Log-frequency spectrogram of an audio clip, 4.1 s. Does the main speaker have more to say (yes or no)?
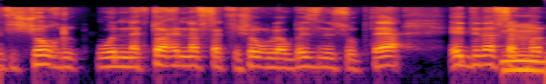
yes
